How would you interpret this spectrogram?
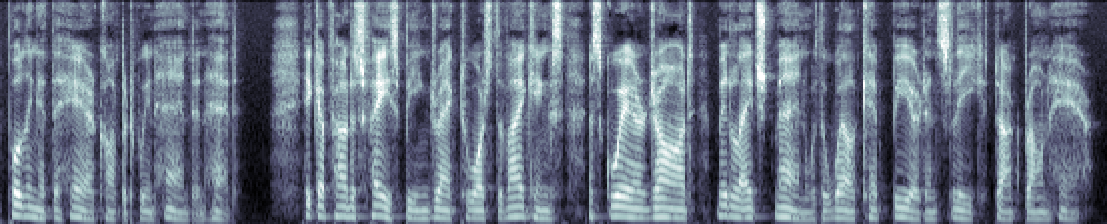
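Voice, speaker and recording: A man reading fiction as an audiobook narrator, in a dramatic scripted storytelling style. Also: fairly low pitch.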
